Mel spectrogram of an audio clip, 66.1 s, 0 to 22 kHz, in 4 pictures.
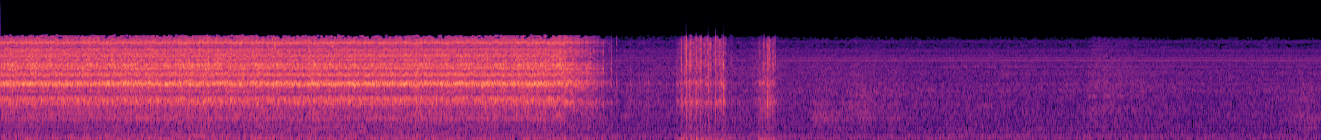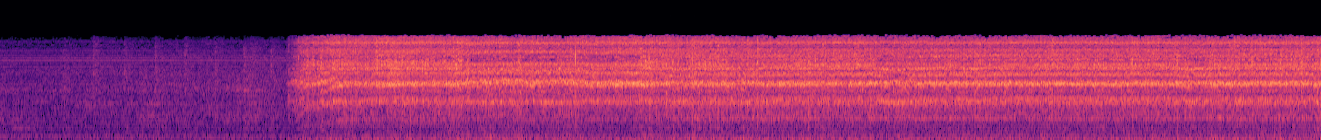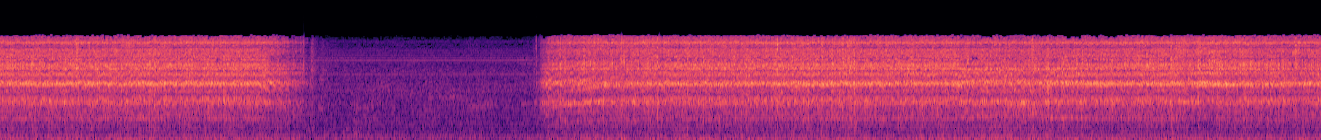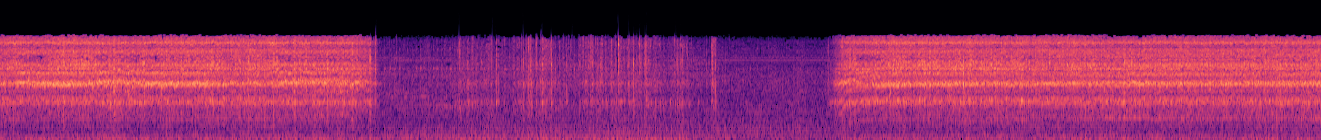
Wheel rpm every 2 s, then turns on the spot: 160, 160, 160, 110, 10, 0, 0, 0, 0, 0, 110, 160, 160, 160, 160, 160, 160, 160, 60, 10, 140, 160, 160, 160, 160, 160, 160, 30, 20, 10, 140, 160, 160.
8-10 54-58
